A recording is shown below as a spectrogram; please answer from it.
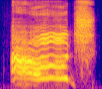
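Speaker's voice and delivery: very high, loud drawn-out ouch; pained yell. A narrator's reading. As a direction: howl from a blow to the nose. Hagrid gets hit on the nose. (lauter Schmerzensschrei)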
